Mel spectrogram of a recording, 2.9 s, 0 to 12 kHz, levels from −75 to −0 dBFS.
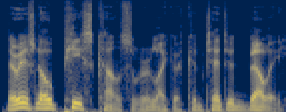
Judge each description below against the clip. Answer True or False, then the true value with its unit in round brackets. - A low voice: True (100 Hz)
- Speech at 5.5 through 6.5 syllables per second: True (5.9 syllables/s)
